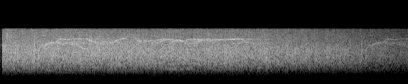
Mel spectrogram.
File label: applause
